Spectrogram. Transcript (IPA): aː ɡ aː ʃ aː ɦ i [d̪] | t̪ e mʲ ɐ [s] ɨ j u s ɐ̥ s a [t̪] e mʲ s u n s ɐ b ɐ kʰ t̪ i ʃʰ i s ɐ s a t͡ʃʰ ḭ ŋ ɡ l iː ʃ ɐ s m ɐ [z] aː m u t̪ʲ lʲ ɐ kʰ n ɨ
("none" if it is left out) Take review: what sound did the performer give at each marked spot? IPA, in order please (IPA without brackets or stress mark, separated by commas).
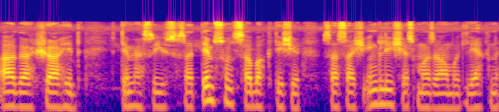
d̪, s, t̪, z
